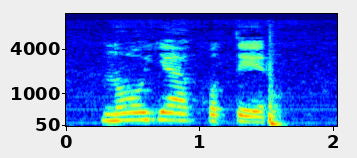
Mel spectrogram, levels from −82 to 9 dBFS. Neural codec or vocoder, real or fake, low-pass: none; real; 9.9 kHz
